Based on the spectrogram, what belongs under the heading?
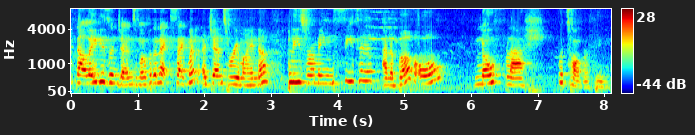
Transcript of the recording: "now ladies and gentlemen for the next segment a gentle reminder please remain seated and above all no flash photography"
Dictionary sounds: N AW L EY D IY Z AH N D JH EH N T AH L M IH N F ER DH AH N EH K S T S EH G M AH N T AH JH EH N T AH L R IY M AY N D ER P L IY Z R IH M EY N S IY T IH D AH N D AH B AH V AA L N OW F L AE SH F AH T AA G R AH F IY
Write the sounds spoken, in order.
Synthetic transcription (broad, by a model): N AW L EY D IY Z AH N JH EH N T L M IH N F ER DH AH N EH K S T S EH G M AH N T AH JH EH N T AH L R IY M AY N D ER P L IY Z R IH M EY N S IY T IH D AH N AH B AH V AA L N OW F L AE SH F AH T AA G R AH F IY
